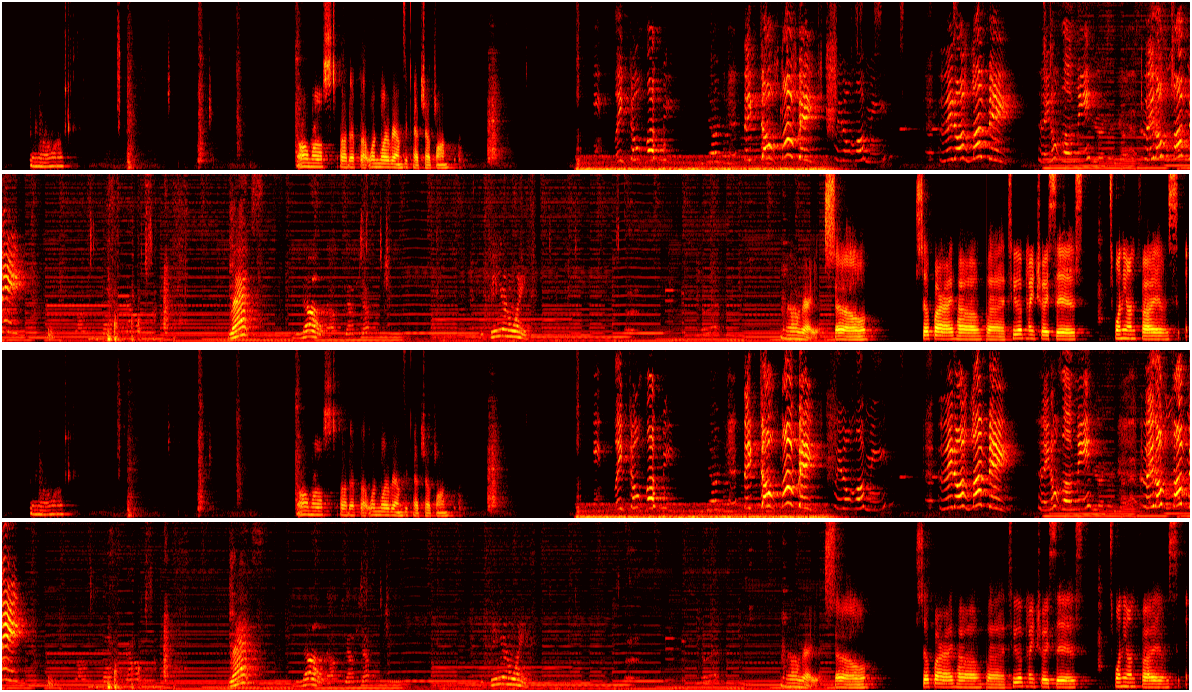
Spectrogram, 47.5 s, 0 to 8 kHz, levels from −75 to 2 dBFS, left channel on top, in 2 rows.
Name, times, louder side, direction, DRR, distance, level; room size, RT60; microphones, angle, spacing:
voice 1, 0.5-1.3 5.9-8.9 16.5-16.7 39.3-41.1 42.0-45.3 46.0-47.5, left 4 dB, 50° left, 14 dB, 0.7 m, -23 dB
sound 1, 11.4-16.5, right 1 dB, 75° right, 3.8 m, -31 dB
Crying sobbing, 11.8-11.9 12.3-13.3 14.5-16.2 16.7-17.5 18.5-20.1 20.7-21.8 22.5-24.1, right 5 dB, 35° right, 1.3 m, -22 dB
voice 2, 14.0-15.4 18.0-18.1 18.6-18.7 21.8-22.7 25.2-25.5 25.7-25.9 26.2-26.5 27.0-27.1 28.3-28.4 30.0-31.1 36.2-36.5 37.7-38.1 39.3-39.5 45.7-45.8, left 1 dB, 5° left, 8 dB, 1.3 m, -40 dB
sound 2, 20.8-40.4, left 1 dB, 30° left, 1.5 m, -39 dB
voice 3, 25.5-26.8 27.2-27.4 28.3-28.7 29.6-30.2 31.0-31.1 33.3-34.4, left 4 dB, 90° left, 4 dB, 0.9 m, -26 dB
20.0 x 18.5 x 8.1 m, 0.84 s
head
